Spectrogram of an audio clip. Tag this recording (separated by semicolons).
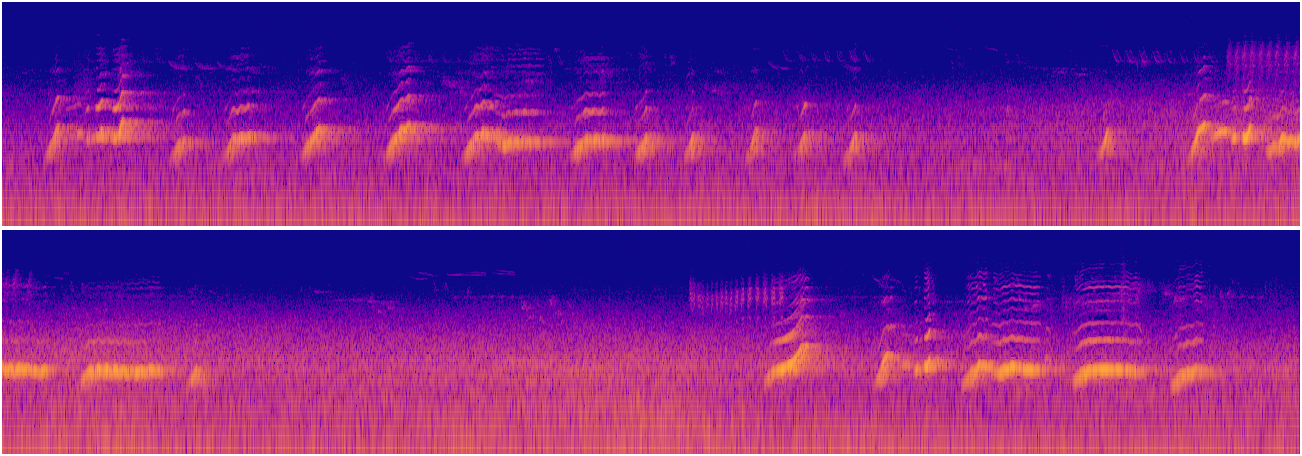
Gibbon; Monkey; Nature; Monkey-Call; White-Cheeked-Gibbon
